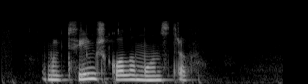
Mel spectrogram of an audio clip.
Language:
Russian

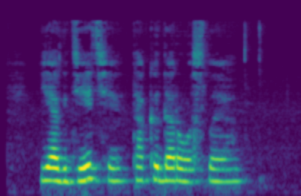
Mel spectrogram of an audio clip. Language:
Belarusian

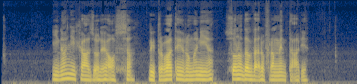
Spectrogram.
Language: Italian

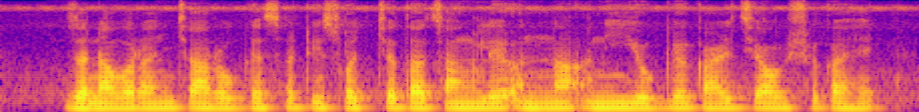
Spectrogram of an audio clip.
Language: Marathi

